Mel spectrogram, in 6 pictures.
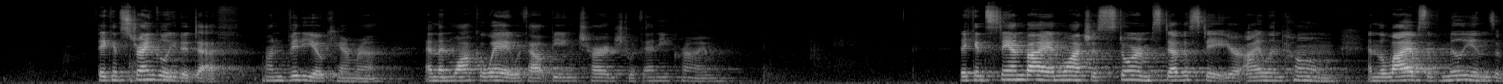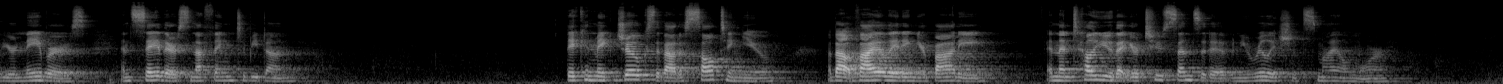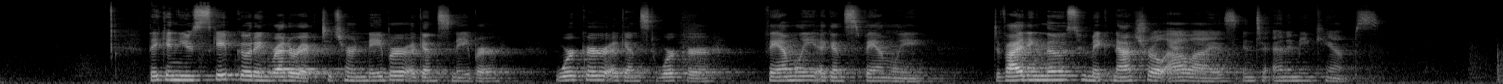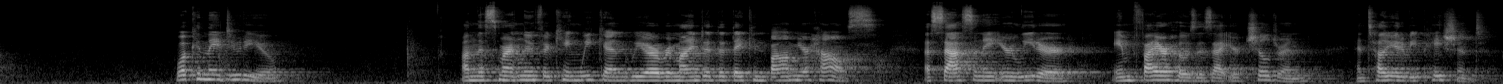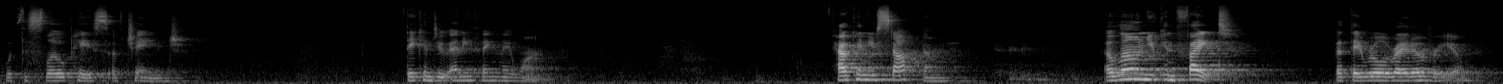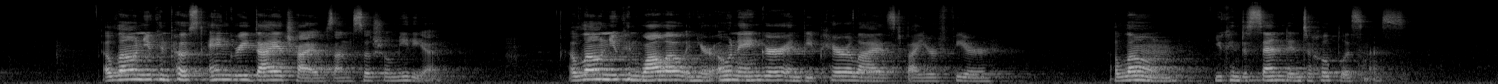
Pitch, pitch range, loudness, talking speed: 180 Hz, 155-195 Hz, -27 LUFS, 125 wpm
